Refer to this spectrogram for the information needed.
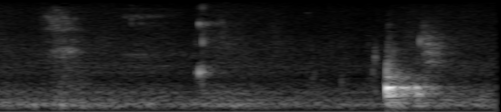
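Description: A quiet sip and swallow of water as a speaker pauses a Bible teaching to take a drink: a faint mouth sound early on, then a sharper gulp near the end, over a low steady background hum with no talking.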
